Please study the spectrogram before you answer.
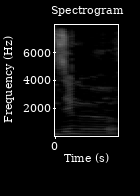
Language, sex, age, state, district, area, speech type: Bodo, male, 18-30, Assam, Baksa, rural, spontaneous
